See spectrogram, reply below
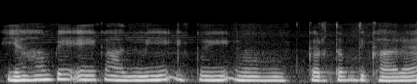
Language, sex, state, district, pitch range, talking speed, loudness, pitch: Hindi, female, Haryana, Rohtak, 185-210 Hz, 130 wpm, -15 LUFS, 195 Hz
